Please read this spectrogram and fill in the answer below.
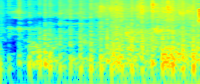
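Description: Dense, rapid crackling and clicking of handling noise at the pulpit, made by hands working a small object over an open Bible.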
